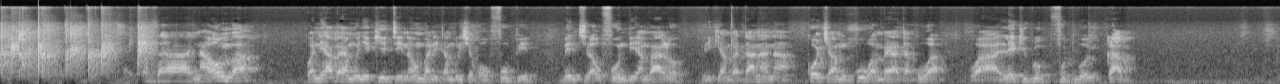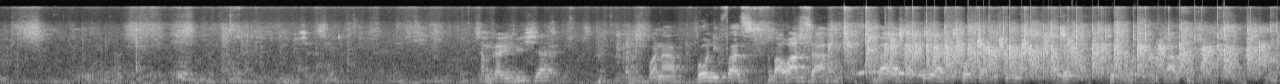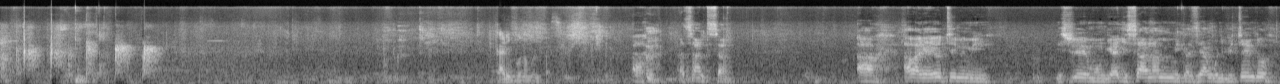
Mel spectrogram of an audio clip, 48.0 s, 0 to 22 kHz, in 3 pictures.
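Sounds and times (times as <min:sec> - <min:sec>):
people clapping: 0:00.0 - 0:02.0, 0:26.0 - 0:34.3
chairs shifting: 0:16.8 - 0:22.0, 0:35.5 - 0:38.2.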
